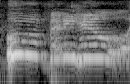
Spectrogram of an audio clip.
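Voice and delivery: very high, drawn-out mocking whoop; cooing women customers. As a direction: imitate a tableful of women hooting. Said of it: "they're all going".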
